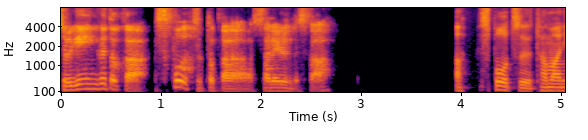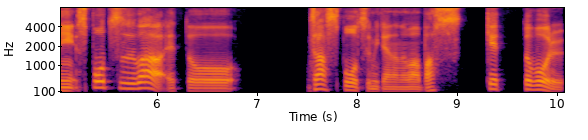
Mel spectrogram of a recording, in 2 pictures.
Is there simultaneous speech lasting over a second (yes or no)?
no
